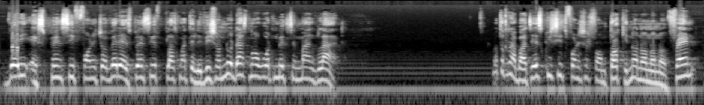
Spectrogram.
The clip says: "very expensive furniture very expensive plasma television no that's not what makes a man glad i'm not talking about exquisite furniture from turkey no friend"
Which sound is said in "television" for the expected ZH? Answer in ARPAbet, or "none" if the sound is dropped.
SH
